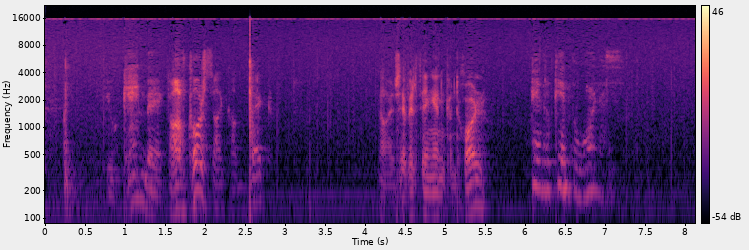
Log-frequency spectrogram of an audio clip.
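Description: An elderly man speaks firmly and gravely, close by.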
